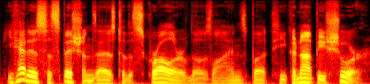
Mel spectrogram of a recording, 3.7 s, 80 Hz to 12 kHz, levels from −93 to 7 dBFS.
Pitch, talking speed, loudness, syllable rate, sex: 100 Hz, 275 wpm, -18 LUFS, 6.1 syllables/s, male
